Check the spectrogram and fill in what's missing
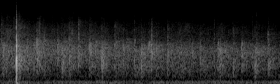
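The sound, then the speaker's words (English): An audience claps together, a sharp single clap up front followed by a steady, soft wash of many hands applauding for a few seconds, with no one speaking. “Can we clap for that?”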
